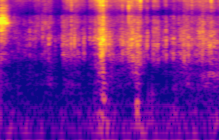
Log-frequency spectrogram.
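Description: Faint crinkling and rustling of plastic packaging as a wrapped stack of comic books is handled, starting about half a second in.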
